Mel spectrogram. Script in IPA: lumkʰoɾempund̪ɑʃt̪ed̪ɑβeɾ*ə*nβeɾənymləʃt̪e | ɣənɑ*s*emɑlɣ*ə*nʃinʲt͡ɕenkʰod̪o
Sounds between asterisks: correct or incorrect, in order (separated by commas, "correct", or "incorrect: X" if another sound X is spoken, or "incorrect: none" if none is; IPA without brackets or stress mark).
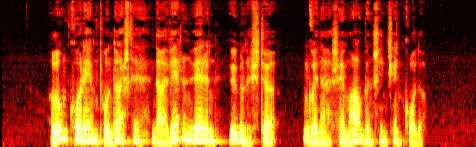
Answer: correct, incorrect: ʃ, correct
